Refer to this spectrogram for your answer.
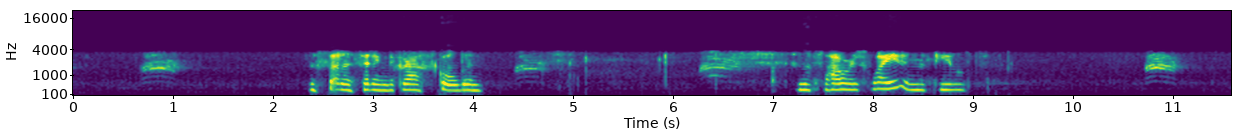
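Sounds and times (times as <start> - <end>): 
crow cawing outdoors near fields: 0.7 - 1.2, 4.4 - 4.8, 6.2 - 7.0, 10.7 - 11.2
speech: 2.4 - 4.2, 7.3 - 9.2.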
